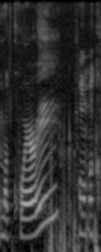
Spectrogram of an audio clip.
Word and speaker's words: Macquarie: how to say it print out how to pronounce it correctly but Port Macquarie Macquarie Macquarie little more slang Hamburg hospital see I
